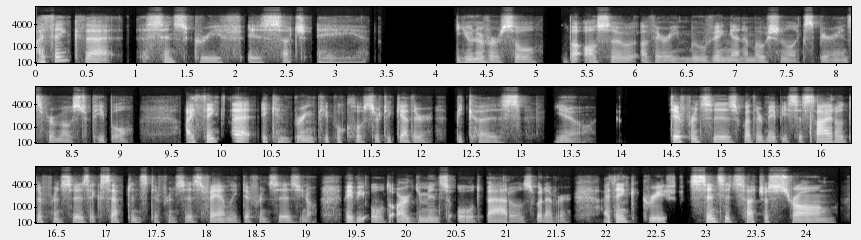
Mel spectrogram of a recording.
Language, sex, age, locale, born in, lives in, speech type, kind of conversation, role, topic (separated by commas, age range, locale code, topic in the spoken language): English, male, 20-24, en-US, United States, United States, conversation, podcast, guest, How can experiencing loss together strengthen our relationships?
